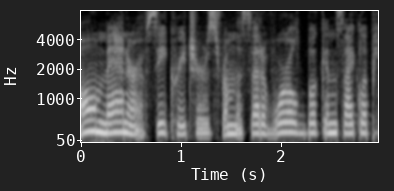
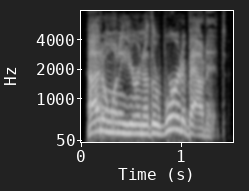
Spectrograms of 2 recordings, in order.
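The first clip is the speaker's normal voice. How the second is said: fast, louder irritated snap; fast angry snap; snapped; 3 dB louder, much faster than usual. Acted. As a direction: cut her off sharply. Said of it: "he snapped".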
